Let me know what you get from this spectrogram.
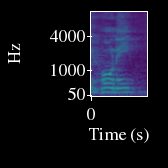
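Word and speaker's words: Honea: Sheriff Corey Honey is the elected Sheriff Coroner of Butte County.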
